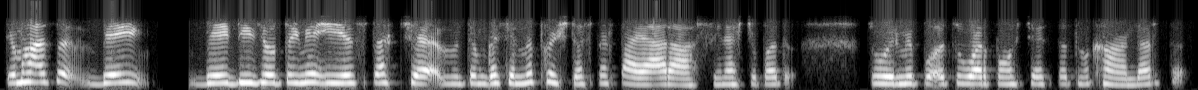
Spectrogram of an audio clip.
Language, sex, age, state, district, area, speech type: Kashmiri, female, 45-60, Jammu and Kashmir, Anantnag, rural, conversation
